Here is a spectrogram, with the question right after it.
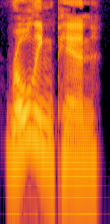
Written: rolling pin

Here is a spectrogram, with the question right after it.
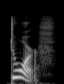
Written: dwarf

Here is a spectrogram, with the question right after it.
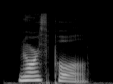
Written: North Pole

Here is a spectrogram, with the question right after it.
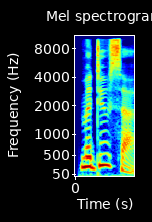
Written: medusa

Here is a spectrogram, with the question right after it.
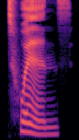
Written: twin(s)

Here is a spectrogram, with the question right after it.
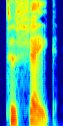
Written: to shake

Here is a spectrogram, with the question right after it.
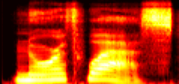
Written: Northwest

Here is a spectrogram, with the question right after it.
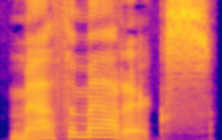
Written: mathematics

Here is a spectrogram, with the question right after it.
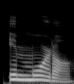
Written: immortal

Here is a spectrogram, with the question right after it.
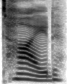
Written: tide

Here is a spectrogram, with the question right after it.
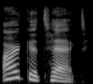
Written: architect

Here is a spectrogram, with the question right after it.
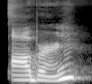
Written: auburn

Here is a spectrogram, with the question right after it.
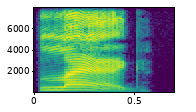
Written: leg

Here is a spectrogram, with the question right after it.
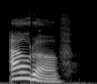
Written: out of

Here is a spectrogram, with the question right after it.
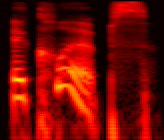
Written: eclipse

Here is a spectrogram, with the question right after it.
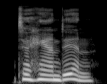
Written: to hand in

